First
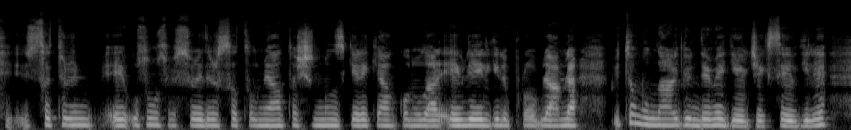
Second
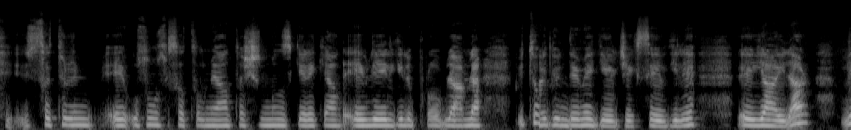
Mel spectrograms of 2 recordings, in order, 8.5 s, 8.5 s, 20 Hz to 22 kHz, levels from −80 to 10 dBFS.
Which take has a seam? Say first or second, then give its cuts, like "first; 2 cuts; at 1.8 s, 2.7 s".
second; 3 cuts; at 1.7 s, 3.4 s, 5.4 s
